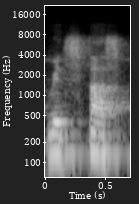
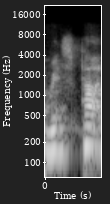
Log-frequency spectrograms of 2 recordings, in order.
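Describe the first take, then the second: First: The middle consonant is an f sound. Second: The middle consonant is a p sound. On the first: The speaker calls it right. "you'd expect to see a dagesh in the pay, but you don't" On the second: The speaker calls it wrong. "it's not Ritzpat"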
